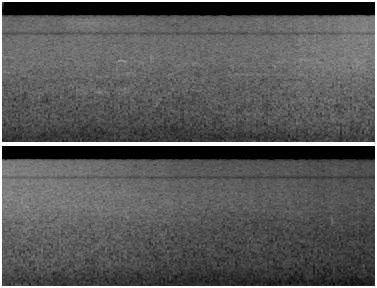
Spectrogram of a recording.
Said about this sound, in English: Lightning streaks across the steadily darkening sky over the silhouette of the Bras Perdu as the shadow of a rowboat bobs towards it through choppy waters.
